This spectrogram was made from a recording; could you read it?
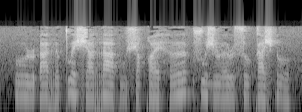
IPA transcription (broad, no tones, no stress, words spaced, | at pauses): ʊɹʔarə tʷɛʃa rapuʃʊ qʷɛ hə | sʷəʒɹəɹ sʊ ɡaʒɗʊ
